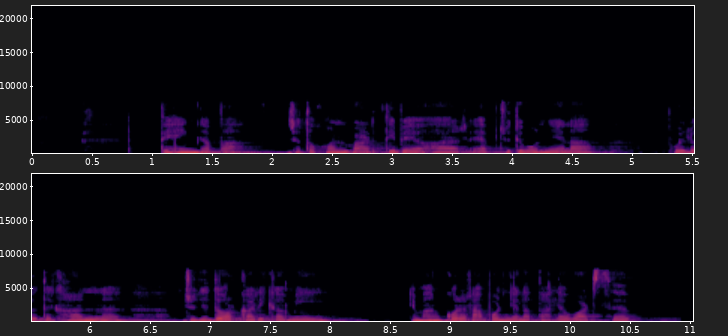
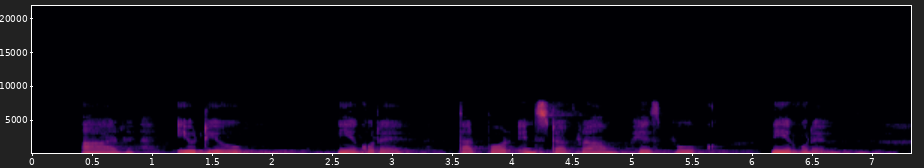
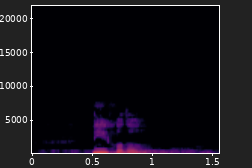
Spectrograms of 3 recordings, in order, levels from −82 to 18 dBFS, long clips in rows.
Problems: constant background noise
